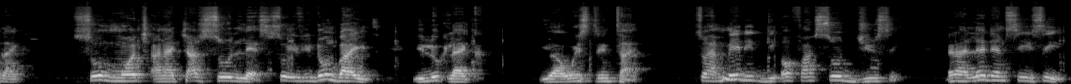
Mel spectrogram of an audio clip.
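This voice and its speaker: Nigerian man, interview guest, finance teacher, fairly high voice, animated and repetitive. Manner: animated, repeats phrases for emphasis. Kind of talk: interview talk.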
